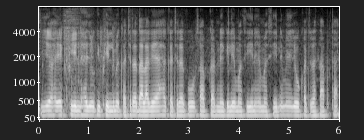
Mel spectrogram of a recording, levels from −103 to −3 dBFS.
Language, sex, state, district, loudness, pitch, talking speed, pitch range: Hindi, male, Punjab, Kapurthala, -17 LUFS, 115 Hz, 250 wpm, 110-115 Hz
